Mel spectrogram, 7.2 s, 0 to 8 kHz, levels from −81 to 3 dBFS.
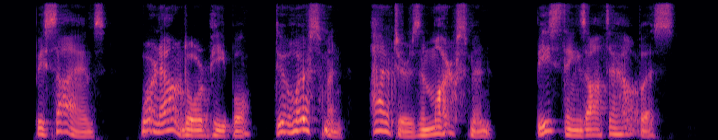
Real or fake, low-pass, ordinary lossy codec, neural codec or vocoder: fake; 7.2 kHz; AAC, 48 kbps; codec, 24 kHz, 0.9 kbps, WavTokenizer, small release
